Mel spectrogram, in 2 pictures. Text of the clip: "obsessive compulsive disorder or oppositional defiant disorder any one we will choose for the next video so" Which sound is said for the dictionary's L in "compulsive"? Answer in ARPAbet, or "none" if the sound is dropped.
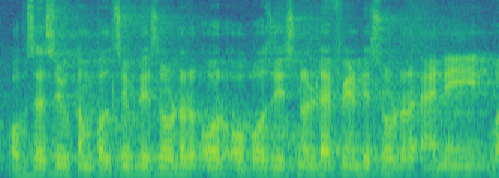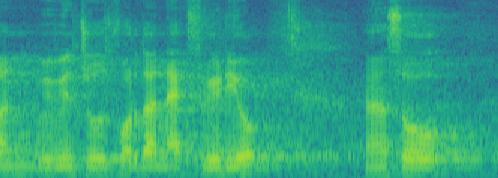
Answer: L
